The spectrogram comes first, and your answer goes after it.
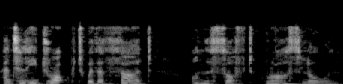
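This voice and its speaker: A woman's voice: extremely low pitch, slow pace, darkish tone, slight background noise. A woman storyteller narrating a children's bedtime story, on a dull recording.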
